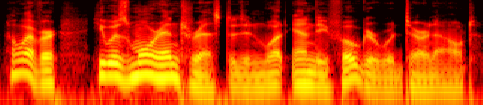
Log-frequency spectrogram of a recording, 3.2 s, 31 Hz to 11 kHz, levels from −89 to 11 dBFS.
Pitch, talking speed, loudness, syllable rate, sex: 110 Hz, 225 wpm, -19 LUFS, 6.4 syllables/s, male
